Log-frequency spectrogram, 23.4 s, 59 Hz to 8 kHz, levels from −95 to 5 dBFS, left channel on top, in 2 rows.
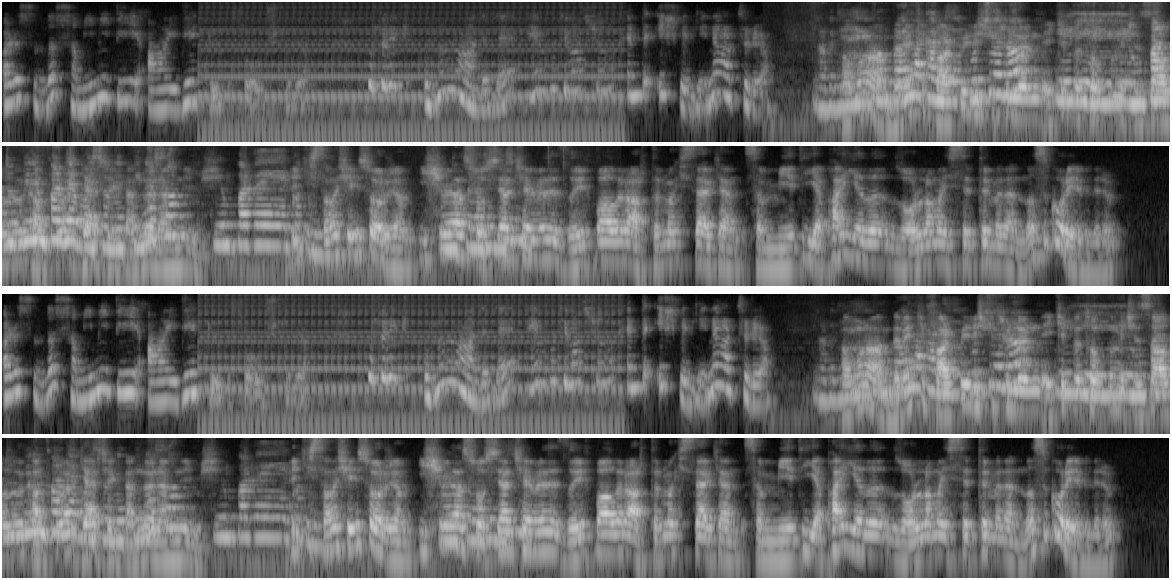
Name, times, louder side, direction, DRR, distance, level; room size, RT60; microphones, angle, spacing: voice 1, 0.0-3.1 3.3-7.7, right 3 dB, 40° right, 0.6 m, -38 dB
sound 1, 1.9-6.2, right 1 dB, 60° right, 1.2 m, -45 dB
Human voice, 8.1-15.5 16.1-17.5, left 4 dB, 45° left, 0.5 m, -31 dB
voice 2, 8.4-13.8 14.2-22.8, right 2 dB, 85° right, 1.3 m, -30 dB
5.5 x 2.7 x 2.5 m
head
